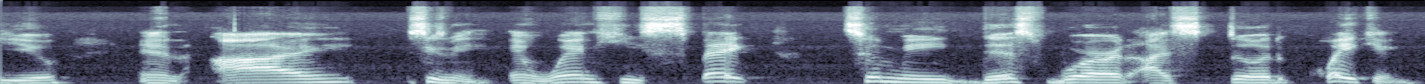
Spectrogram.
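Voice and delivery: slow, low solemn reading; scripture reading. Acted. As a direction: read the verse slowly and gravely. Reads scripture aloud again.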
